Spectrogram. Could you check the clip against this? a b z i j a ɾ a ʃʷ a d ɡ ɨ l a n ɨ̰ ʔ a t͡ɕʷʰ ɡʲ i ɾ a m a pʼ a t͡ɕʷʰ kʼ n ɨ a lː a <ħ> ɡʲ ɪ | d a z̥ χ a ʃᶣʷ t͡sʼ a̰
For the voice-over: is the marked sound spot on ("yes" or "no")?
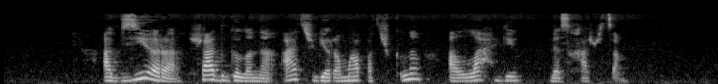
yes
